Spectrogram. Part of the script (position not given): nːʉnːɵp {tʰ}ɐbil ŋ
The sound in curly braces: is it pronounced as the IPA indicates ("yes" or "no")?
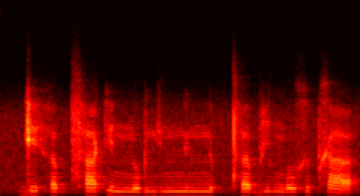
yes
